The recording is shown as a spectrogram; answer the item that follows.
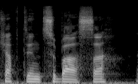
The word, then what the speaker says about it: Captain Tsubasa: Men vi har spelat Captain Tsubasa Rise of New Champion. – Bra, så uttalas det, officiell uttalning.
